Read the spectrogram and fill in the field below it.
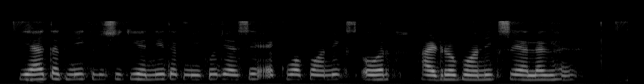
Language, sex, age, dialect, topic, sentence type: Hindi, female, 18-24, Hindustani Malvi Khadi Boli, agriculture, statement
